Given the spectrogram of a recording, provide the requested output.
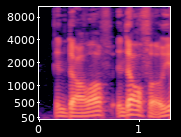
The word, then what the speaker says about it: Andolfo: And illustrated by Mirka Andolfo. Andolfo, yeah, I said it right the first time.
